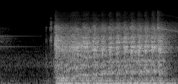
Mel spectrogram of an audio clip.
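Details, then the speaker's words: 2007 Ford Mustang GT 4.6L with fuel pump fuse 21 pulled to depressurize the fuel system before a fuel filter change: the starter whirs steadily with no firing, cranking without starting. "okay so now it shouldn't pump any more fuel if not you did the wrong excused so put the clutch in and then one two"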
